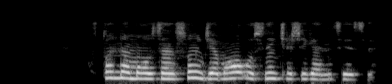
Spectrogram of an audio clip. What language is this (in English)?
Uzbek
